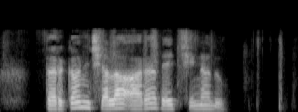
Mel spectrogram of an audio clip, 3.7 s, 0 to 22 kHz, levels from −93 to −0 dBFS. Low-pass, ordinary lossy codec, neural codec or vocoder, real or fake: 7.2 kHz; Opus, 64 kbps; none; real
